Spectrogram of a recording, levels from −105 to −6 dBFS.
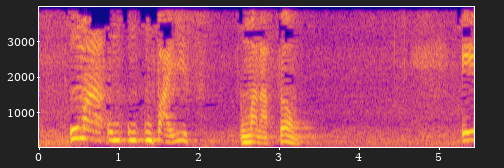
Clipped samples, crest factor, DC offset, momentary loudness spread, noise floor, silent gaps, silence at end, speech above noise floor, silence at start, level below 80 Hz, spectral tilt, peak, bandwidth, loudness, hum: under 0.1%; 16 dB; under 0.1%; 22 LU; -39 dBFS; none; 0 s; 22 dB; 0 s; -50 dBFS; -10.5 dB/octave; -4 dBFS; 4 kHz; -18 LUFS; none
